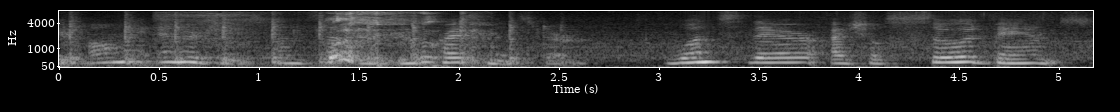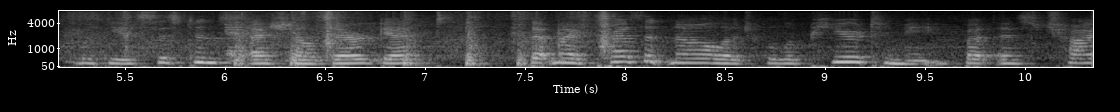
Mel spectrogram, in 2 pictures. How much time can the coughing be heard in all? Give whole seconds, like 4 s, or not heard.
3 s.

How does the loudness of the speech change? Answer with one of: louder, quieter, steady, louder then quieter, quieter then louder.
steady.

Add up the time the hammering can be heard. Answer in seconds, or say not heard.
4 s.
